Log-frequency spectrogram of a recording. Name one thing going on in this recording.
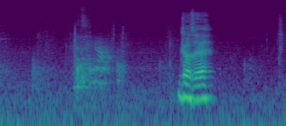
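A middle-aged man speaks briefly.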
